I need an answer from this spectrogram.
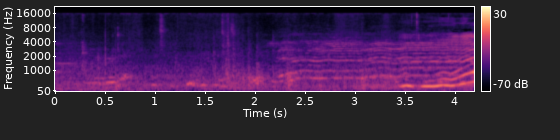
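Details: Young cat named Mufasa, a rescued street kitten: a rising, wavering meow at the end, preceded by people talking in Arabic.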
